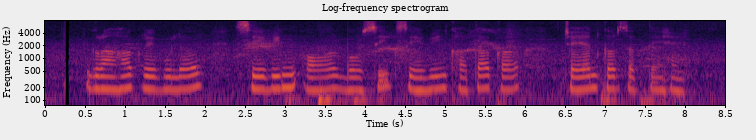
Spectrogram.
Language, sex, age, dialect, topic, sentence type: Hindi, male, 56-60, Marwari Dhudhari, banking, statement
